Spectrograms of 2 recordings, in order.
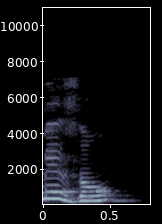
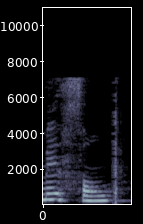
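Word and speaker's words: maison: اون ميزون، ما قلناش اون ميسون، قلنا اون ميزون. مي باش تقرا لينا س، دونك اون فا اجوتي اس وحده اخرى، دو اس، دونك دو اس كتنطق س، ولكن اس وحده اونتر دو فوايل كتنطق ز.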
